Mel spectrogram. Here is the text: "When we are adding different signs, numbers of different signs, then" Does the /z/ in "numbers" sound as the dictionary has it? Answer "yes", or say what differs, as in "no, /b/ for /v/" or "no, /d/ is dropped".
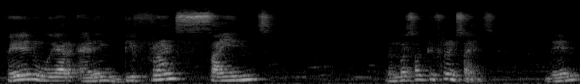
no, /s/ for /z/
